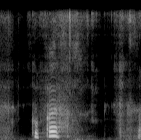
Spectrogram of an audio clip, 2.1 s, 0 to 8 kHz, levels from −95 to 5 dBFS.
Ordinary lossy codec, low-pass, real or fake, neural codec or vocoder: none; 7.2 kHz; fake; codec, 16 kHz, 1 kbps, FunCodec, trained on LibriTTS, 50 frames a second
